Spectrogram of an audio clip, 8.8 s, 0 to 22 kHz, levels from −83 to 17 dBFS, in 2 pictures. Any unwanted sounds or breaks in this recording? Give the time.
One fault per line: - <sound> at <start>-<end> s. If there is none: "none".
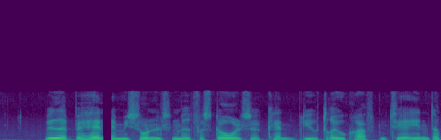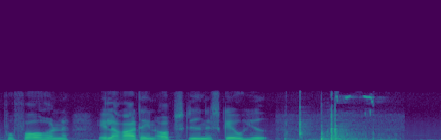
- dropout at 1.0-1.1 s
- squeak at 7.2-8.4 s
